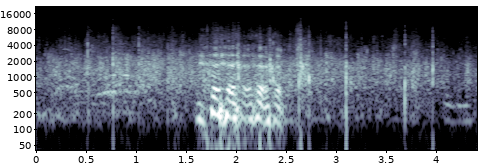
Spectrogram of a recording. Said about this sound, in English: Because you can clap if you want. I don't want to stop you from.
